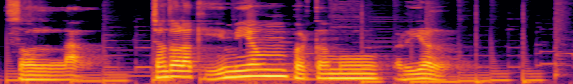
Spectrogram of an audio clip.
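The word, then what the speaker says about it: 설날: Nah, di situ ada sol nal, ya, niennya berubah menjadi riel dan dibaca solal.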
